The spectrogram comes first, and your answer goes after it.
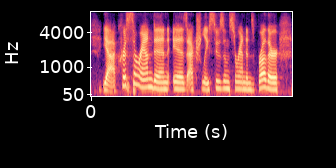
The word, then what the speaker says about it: Sarandon: the composed parts then you had a chris sanderson there's am i pronouncing that right serenda yeah serendon anyways chris clarendon i think is i'm butchering it but anyways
